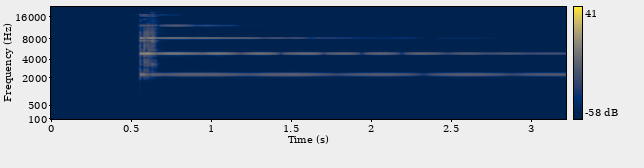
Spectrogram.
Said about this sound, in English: Well, we could maybe ring the doorbell and see if the baker answers, and perhaps he'll tell us why he ran out of flour.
